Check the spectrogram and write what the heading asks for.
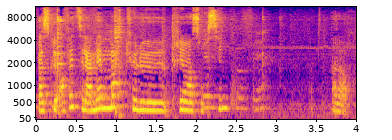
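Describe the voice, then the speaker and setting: A woman's voice: high voice, moderate pace, background noise. A tired young woman in casual vlog chat, venting and exasperated, often repeating herself. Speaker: vlogger. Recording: household clatter behind.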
